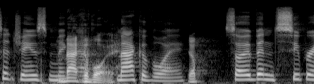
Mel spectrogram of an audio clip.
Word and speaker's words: McAvoy: Is that how you pronounce it? James McAvoy. McAvoy.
